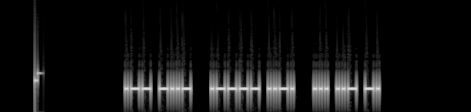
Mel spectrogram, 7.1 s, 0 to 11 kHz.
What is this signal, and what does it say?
Morse code, heard as a keyed tone, about 27 wpm, 700 Hz. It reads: WX 1F SUN
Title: Practice QSO - Exchange 2 - Info - 28wpm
